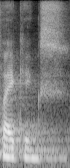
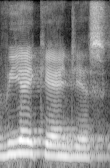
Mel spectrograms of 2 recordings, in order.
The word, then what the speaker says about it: Vikings: Usually, when it is in the English class, when we talk about the Vikings, the pronunciation is wrong. It's not Vikings, it's Vikings.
